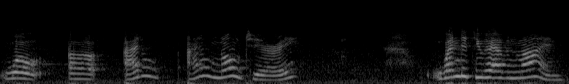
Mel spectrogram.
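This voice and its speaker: A polite, sensible teenage girl in a 1940s social guidance film. She speaks high and courteously, over a muffled soundtrack. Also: lively intonation, slow pace, slight background noise. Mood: polite, hesitant. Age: young adult. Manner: neat, courteous. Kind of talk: 1940s instructional film acting.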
